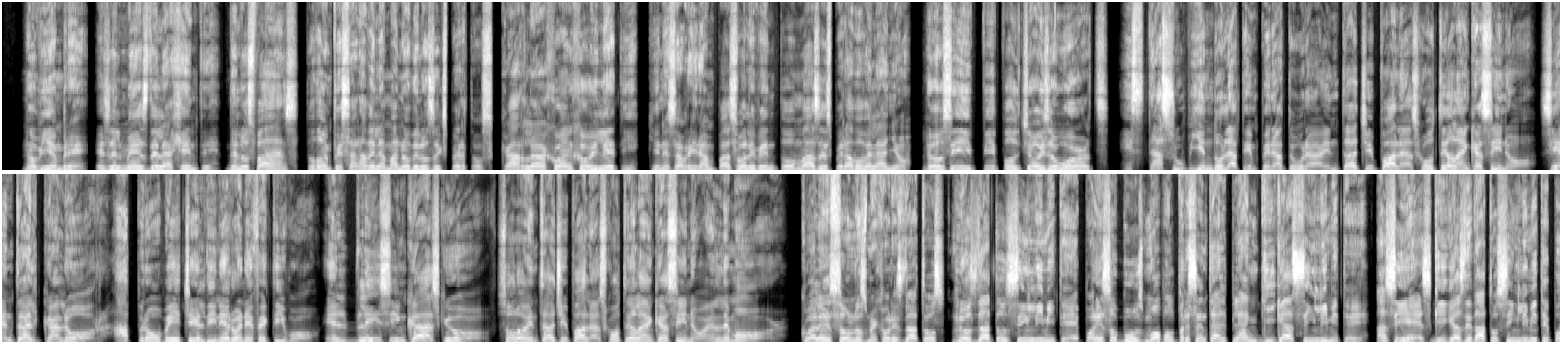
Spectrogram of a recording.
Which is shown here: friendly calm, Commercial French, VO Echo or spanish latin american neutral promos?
spanish latin american neutral promos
